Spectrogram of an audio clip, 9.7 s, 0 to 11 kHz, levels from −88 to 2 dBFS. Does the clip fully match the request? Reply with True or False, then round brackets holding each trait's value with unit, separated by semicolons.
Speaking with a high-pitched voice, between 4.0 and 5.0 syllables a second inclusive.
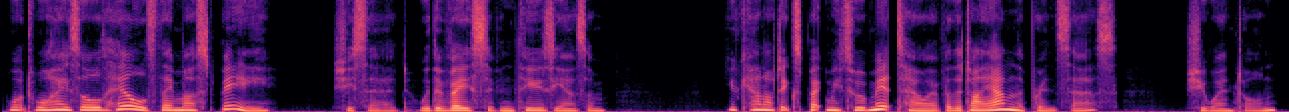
True (215 Hz; 4.9 syllables/s)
